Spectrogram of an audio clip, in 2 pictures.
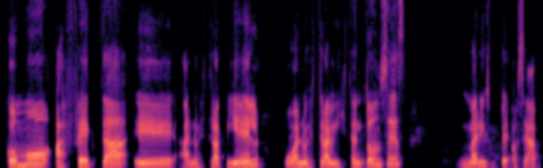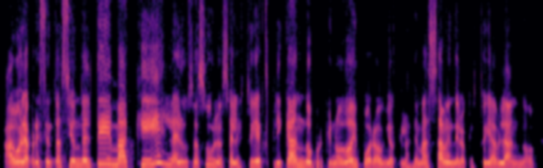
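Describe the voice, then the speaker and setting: A woman's voice: a little high, normal speed, fairly bright tone, dry recording, clean studio sound. A woman explaining as a teacher in an informal open class, with examples and rhetorical questions. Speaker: radio workshop teacher.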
